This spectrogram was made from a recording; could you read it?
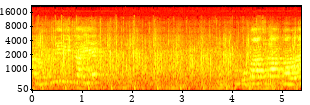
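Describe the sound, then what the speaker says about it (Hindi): An audience applauds at an awards ceremony honouring winning Special Olympics Bharat athletes, a dense sustained clapping crowd over about five seconds, swelling louder toward the end, with announcer speech faintly mixed in. "तालियों की गुनगुनाहट, गड़गड़ाहट रुकनी नहीं चाहिए।"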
